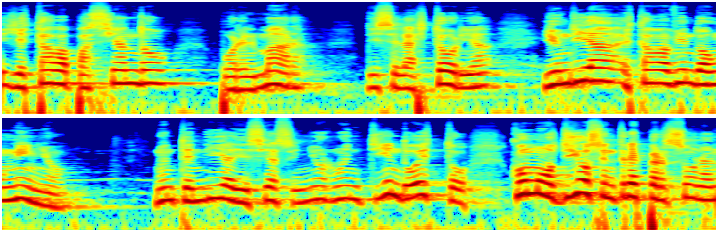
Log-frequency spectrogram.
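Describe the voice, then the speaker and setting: A man with a Rioplatense Spanish accent preaching a fervent sermon, checking in with the congregation often and closing in prayer. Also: high voice. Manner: ends in a spoken prayer.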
